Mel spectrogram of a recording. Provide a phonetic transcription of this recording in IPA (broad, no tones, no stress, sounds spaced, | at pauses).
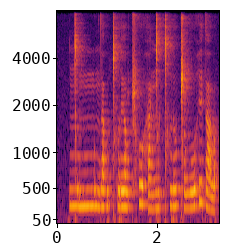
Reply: ŋ͡ǀ ɯ mː ɯ ŋ d a ɓ o ǀʰ ɤ ɾ e lˠ ʈ͡ʂʰ o h a ŋ͡ǀ ɯ ǀʰ ɯ ɾ ɤ ǁ ɤ v o h e t a lˠ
